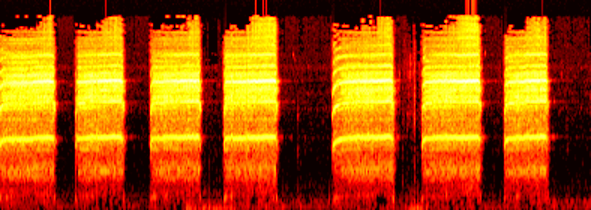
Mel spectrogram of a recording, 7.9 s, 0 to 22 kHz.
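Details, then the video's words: Peregrine falcons in the Barycz Valley, 30 August 2022, with a young bird holding prey: seven harsh, wailing screeches in a row, roughly one per second, each coarse and strongly overtoned. "Młody Zdenka z łupem i Borek 30 08 2022 Dolina Baryczy sokoły wędrowne"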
